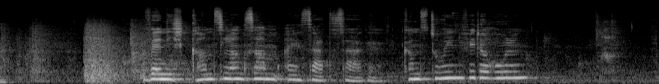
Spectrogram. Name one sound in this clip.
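A young woman speaks gently and warmly nearby.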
